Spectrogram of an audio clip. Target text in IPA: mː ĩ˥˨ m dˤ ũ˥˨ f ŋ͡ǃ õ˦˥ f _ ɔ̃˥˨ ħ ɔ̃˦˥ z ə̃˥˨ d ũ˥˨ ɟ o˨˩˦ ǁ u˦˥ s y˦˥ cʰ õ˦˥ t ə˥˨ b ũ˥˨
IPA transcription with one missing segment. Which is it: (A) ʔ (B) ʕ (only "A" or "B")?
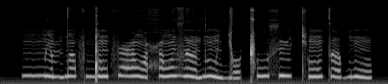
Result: B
